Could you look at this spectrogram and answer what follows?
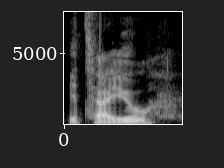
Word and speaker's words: Itaú: Yeah, I think the way you pronounce it is Itaú.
